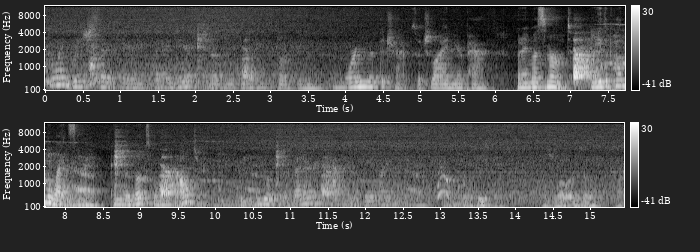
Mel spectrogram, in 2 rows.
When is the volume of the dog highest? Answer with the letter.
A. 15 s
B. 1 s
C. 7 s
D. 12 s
C.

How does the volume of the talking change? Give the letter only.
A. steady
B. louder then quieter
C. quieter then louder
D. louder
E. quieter
B.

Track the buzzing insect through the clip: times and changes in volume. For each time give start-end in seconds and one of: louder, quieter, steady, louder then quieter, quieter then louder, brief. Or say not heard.
not heard.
